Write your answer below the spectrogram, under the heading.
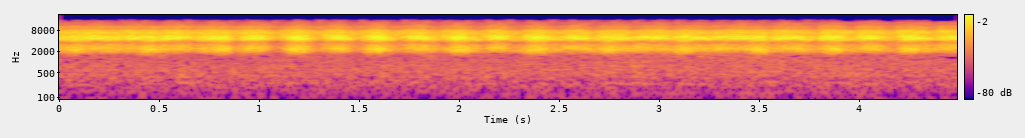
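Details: Throbbing wall of cicada sound: a high, sizzling buzz rising and falling in even beats about two and a half times each second, with nothing else audible.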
